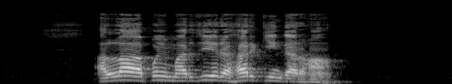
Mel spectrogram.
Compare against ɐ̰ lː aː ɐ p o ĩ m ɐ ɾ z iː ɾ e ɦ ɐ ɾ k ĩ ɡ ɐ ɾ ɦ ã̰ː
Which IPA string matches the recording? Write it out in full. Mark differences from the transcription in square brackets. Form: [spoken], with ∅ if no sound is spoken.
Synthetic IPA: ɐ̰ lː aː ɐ p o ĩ m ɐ ɾ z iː ɾ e ɦ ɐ ɾ k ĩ ɡ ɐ ɾ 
